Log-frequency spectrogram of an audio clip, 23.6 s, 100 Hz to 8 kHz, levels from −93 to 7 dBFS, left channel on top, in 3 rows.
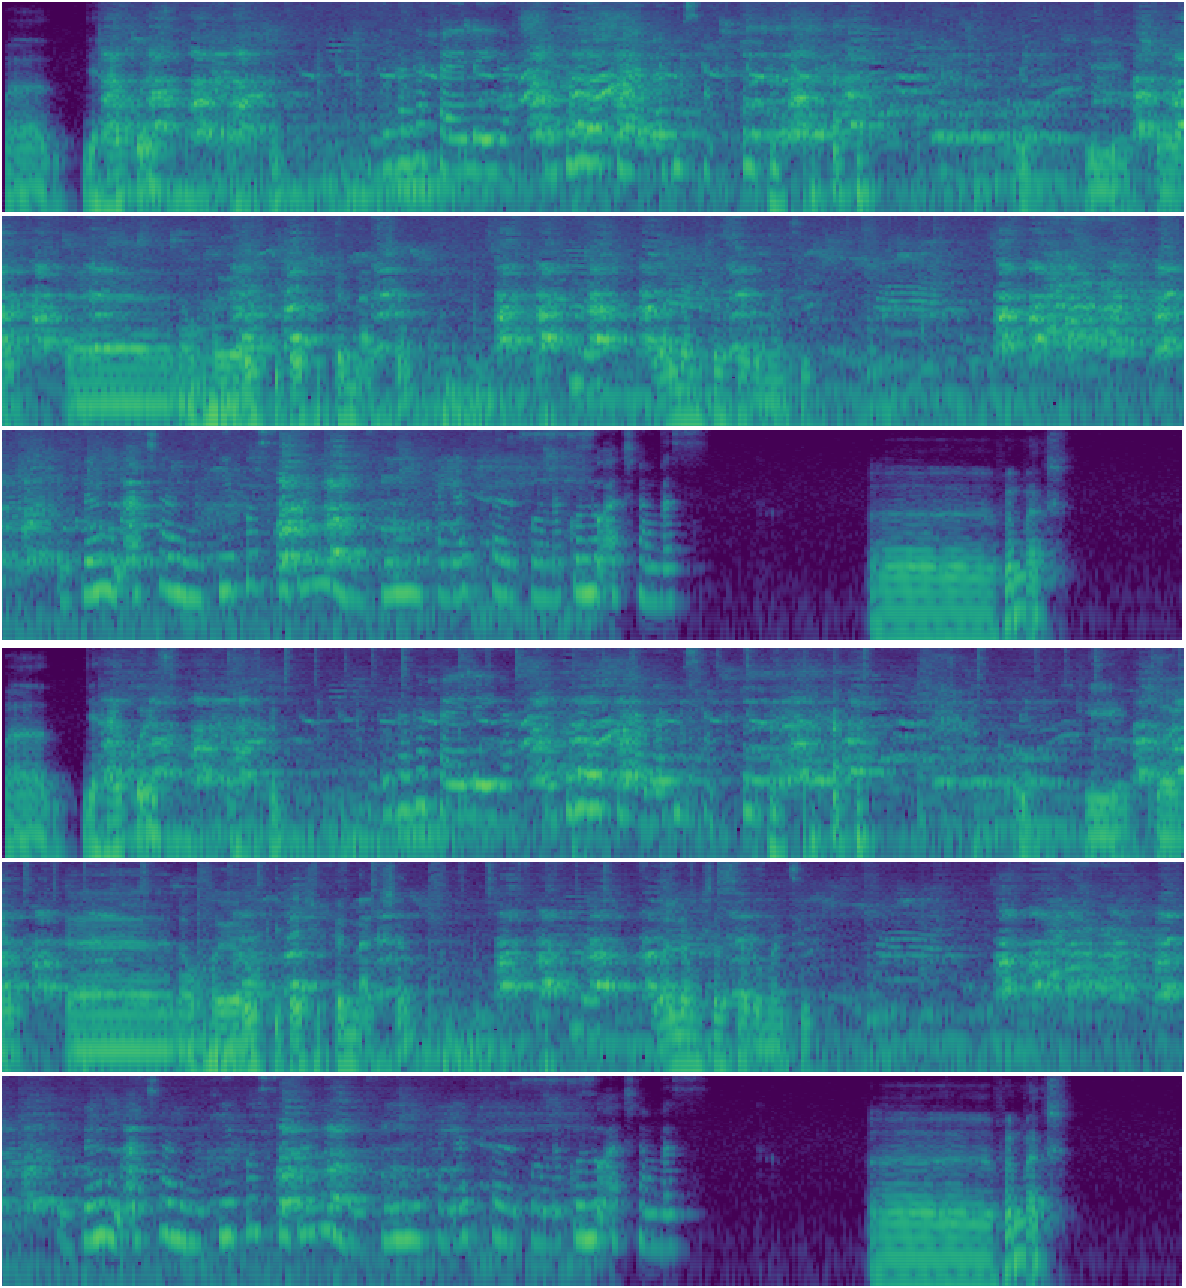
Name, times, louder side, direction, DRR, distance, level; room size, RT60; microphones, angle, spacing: voice 1, 0.0-1.1 1.5-1.9 5.1-5.8 6.2-6.9 7.2-8.0 8.3-10.6 12.2-13.3 21.5-22.8, right 1 dB, 20° right, 0.5 m, -30 dB
sound 1, 0.6-19.7, left 4 dB, 65° left, 0.7 m, -30 dB
sound 2, 0.7-1.2 1.5-2.7 3.0-3.5 3.8-4.3 4.6-5.8 6.1-6.6 6.9-7.3 7.6-8.9 9.2-9.6 9.9-13.0, right 2 dB, 85° right, 0.6 m, -44 dB
voice 2, 2.4-5.5 6.2-6.4 6.8-6.9 11.6-11.9 16.1-20.3, equal, 30° left, 0.8 m, -31 dB
5.0 x 2.3 x 3.0 m
head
